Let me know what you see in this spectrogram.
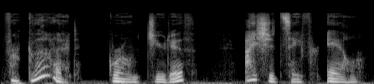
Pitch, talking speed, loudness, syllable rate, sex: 150 Hz, 145 wpm, -20 LUFS, 4.0 syllables/s, female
